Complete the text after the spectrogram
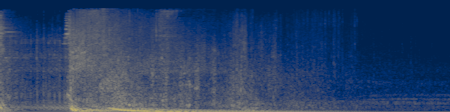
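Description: A heavy explosion booms and rumbles away slowly.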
